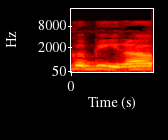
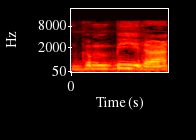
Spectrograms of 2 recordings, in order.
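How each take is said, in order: First: The first syllable has no nasal sound. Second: The first syllable has a nasal sound. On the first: The speaker calls it right. "इत्थे टिप्पी नहीं है" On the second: The speaker calls it wrong. "गंभीरा नहीं कहना इत्थे"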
